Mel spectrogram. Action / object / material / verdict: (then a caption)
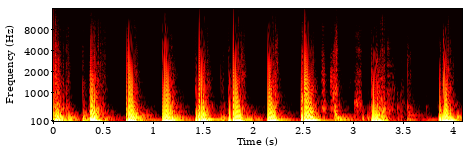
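tap / inflated latex balloon / latex / none. Long nails and fingertips tap and scratch around the knot and along the sides of a large, hollow, air-filled green latex balloon. Eleven deep, hollow thumps land at an uneven, unhurried pace, each dying away quickly. The sound is all low, boomy resonance with no bright edge.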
